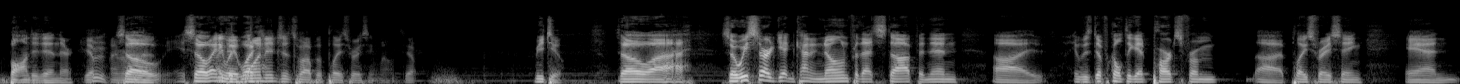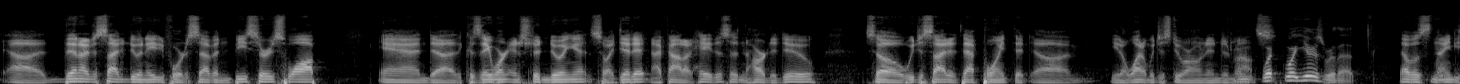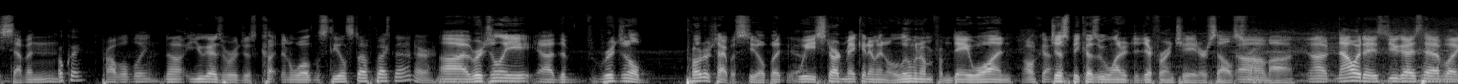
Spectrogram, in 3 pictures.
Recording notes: Live from HondaMeet15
